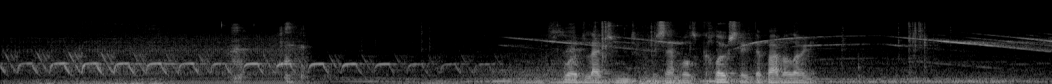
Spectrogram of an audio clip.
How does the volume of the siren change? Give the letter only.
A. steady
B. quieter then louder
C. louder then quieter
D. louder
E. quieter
B.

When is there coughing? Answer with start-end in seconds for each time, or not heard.
2.2-3.1, 5.5-6.0.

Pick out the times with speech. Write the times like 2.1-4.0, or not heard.
5.5-8.2.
